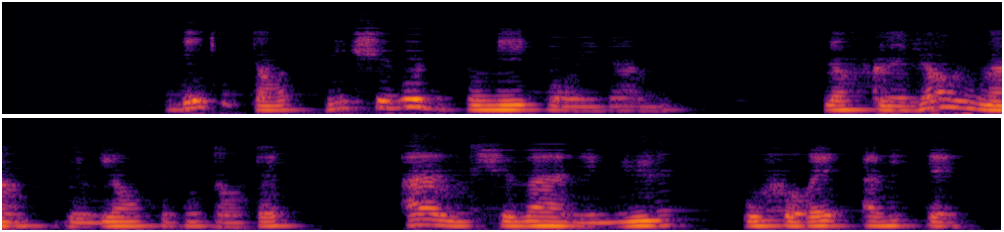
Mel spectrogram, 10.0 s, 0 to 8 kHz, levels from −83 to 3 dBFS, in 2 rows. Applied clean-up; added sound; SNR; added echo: neural mask model DeepFilterNet 3.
